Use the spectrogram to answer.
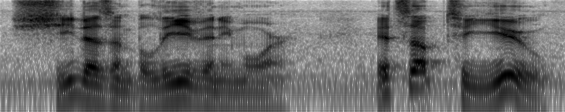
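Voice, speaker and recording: A man playing a kindly, gently commanding old Santa Claus in an audio drama, reassuring and quietly authoritative. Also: low voice, very animated, moderate pace, a little hiss or hum. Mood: encouraging.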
